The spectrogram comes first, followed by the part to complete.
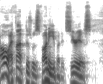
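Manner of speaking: ordinary talk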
